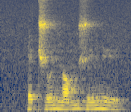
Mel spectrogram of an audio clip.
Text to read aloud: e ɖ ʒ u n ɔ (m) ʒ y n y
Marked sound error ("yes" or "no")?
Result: no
